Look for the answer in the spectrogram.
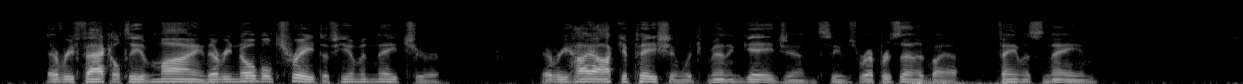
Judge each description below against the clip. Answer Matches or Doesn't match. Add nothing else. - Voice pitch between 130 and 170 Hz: Doesn't match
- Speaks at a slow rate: Matches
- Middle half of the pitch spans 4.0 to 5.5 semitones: Doesn't match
